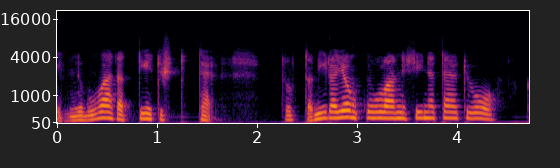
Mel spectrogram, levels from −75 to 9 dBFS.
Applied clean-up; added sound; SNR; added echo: neural mask model DeepFilterNet 3.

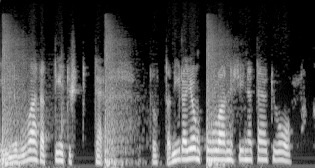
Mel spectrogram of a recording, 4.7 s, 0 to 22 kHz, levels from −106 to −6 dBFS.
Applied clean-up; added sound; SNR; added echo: classical method spectral subtraction.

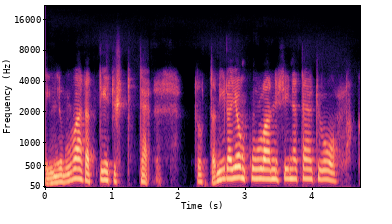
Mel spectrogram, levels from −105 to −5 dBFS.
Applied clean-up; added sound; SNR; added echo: neural mask model Resemble Enhance denoiser.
